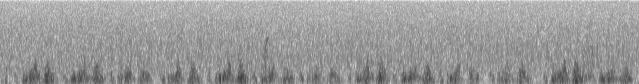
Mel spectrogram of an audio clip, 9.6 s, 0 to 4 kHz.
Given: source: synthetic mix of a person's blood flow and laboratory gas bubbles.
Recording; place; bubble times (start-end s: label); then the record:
Doppler ultrasound of blood flow; precordium
3.55-3.62 s: bubbles
3.94-4.04 s: bubbles
8.71-8.91 s: bubbles
From the record:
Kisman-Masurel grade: 112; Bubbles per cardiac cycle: 1 to 2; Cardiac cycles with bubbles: 1 to 10%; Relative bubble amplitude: moderate (0.250 to 0.450); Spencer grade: 1 (occasional bubble signal discernible with the cardiac motion signal, with majority of cardiac periods free of bubbles); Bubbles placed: anywhere in the cardiac cycle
